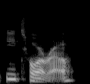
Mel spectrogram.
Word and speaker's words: Itoro: Um, so even with the way I pronounce my name, the tonality of it is off. So every time somebody here will ask me my name, I'll be like, it's Itoro.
